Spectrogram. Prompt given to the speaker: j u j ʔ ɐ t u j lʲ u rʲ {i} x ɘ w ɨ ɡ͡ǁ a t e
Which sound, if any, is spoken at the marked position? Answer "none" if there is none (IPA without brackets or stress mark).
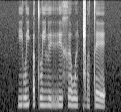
ɨ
